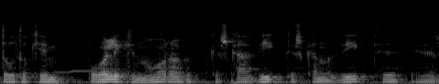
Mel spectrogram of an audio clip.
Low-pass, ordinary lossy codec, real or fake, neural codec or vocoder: 7.2 kHz; MP3, 48 kbps; real; none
